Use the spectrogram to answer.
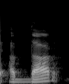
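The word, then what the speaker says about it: الدار: यहाँ पे इनसे पहले अगर अलिफ लाम आ जाए तो हम लाम को प्रोनाउंस नहीं करेंगे, उसके तलफ़ुज़ के अदा नहीं करेंगे, बल्कि अलिफ को डायरेक्ट हम उस इस हुर्फ से मिला लेंगे। जैसे यहाँ पे अद्दार, दार के मतलब होता है घर।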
